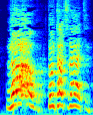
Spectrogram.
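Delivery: high, loud yell; furious shout to protect the spray; angry shout. Acted. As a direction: scream at her to keep away. Girl protects her spray can.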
